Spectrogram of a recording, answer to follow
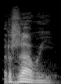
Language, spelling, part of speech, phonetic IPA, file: Russian, ржавый, adjective, [ˈrʐavɨj], Ru-ржавый.ogg
- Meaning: rusty (affected by rust)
